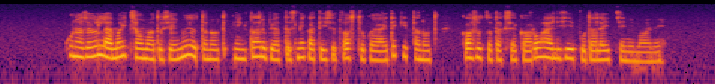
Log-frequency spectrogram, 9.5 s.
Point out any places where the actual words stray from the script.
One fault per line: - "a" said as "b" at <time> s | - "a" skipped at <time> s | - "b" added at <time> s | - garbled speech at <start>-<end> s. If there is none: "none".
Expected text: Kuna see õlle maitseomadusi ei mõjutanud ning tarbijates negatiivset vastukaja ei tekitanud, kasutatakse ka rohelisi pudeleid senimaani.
none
